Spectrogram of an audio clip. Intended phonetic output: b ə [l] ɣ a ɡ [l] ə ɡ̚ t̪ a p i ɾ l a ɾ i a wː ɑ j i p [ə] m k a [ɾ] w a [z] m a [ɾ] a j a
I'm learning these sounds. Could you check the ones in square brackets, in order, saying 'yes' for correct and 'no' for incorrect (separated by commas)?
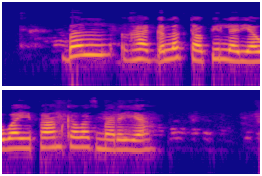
yes, yes, no, no, yes, yes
